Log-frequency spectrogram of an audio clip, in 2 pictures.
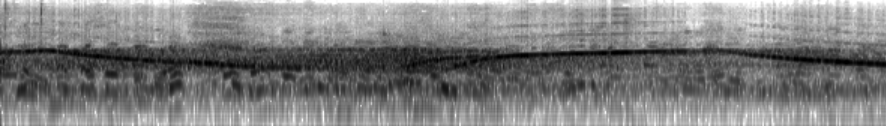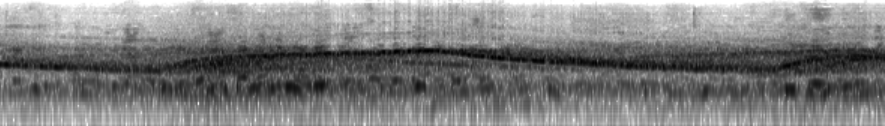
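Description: An emergency vehicle's siren wailing, its pitch rising and falling slowly, about one full cycle every five seconds.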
